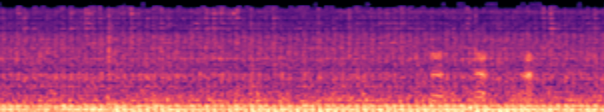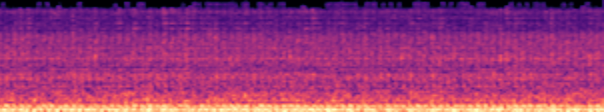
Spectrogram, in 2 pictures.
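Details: Old Briggs & Stratton single-cylinder petrol engine rescued from the trash, running after opening the carburetor needle valve; steady even chugging, smooth enough to hold with one hand, no misses or knocks — healthy normal running.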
